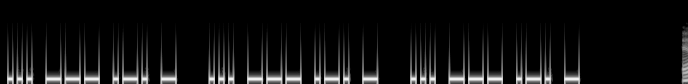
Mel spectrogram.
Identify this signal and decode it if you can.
Morse code, heard as a keyed tone, about 25 wpm, 250 Hz. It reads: SORT SORT SORT
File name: morse / morse-training-25WPM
